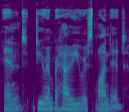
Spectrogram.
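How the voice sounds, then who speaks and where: A woman hosting a podcast, speaking earnestly and gently with a raspy, hoarse voice. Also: low voice, fairly quick, dry recording, studio quality. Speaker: podcast host. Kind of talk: scripted podcast intro and interview.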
